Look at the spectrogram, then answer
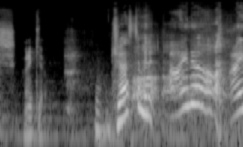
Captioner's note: groaning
